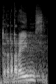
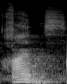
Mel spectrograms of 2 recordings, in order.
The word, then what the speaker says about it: Reims: En español diría Reyes, pero si decís Rims nadie te va a entender. La pronunciación entiendo que es Hans.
